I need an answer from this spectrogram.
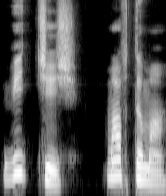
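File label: Komi, female; видзчысь, мавтӧма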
